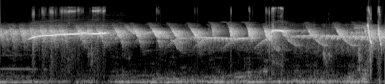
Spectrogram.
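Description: A Bar-winged Prinia pours out a rapid, unbroken burst of high, sharp chips and trills, strung tightly together without pause.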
